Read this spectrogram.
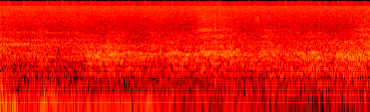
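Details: Low, steady rumble of machinery or a passing vehicle with faint indistinct voices, and no animal sound.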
